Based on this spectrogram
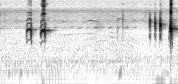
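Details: Yellow-vented bulbul (trucukan) giving short sharp chirps in two pairs, then a quick run of four clipped notes ending in a louder accented chirp; quiet background.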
